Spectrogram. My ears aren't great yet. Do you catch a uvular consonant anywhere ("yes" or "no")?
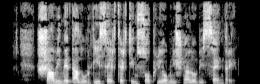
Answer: no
